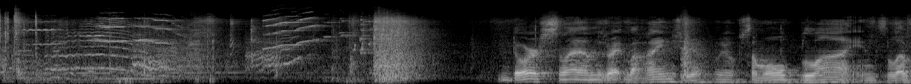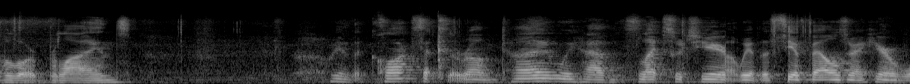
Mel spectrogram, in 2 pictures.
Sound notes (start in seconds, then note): 0.0 door squeaking; 3.5 door slams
